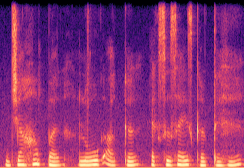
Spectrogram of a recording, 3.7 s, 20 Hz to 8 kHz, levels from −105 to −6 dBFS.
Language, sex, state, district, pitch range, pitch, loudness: Hindi, female, Himachal Pradesh, Shimla, 180-200 Hz, 190 Hz, -14 LUFS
